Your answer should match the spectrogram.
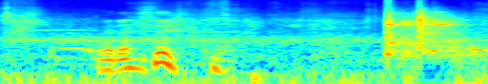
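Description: A single sharp metallic knock near the end, with a short ring after it: a chrome trim strip being set down against a pickup's bed rail.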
